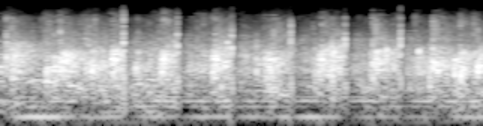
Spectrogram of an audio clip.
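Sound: audience applauding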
